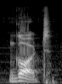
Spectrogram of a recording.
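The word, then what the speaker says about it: got: নেই তার জন্য এখানে হবে গ এর মত উচ্চারণ তাহলে হবে গ নট জট নয় এটা হবে গট কেন অ হলো আমরা জানি ও এখানে একা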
